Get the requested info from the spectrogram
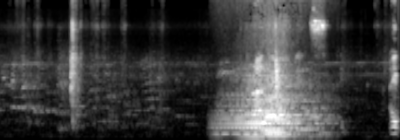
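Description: A swelling musical sound effect that builds for about a second and then fades away over another second, preceded by a faint click.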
